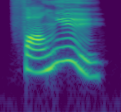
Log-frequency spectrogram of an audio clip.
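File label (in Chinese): "防御", Chinese; HSK6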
